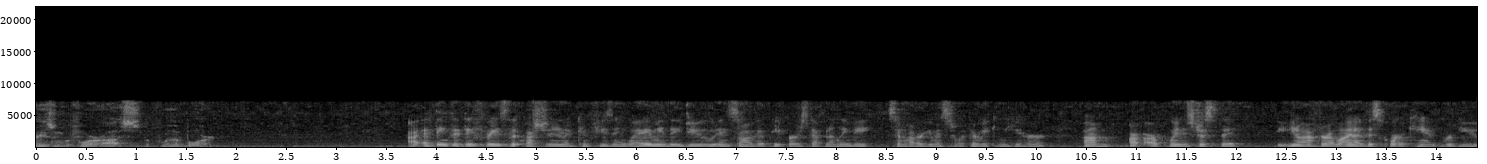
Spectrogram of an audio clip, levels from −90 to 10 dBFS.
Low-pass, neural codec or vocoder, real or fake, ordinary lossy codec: 7.2 kHz; vocoder, 22.05 kHz, 80 mel bands, HiFi-GAN; fake; AAC, 48 kbps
